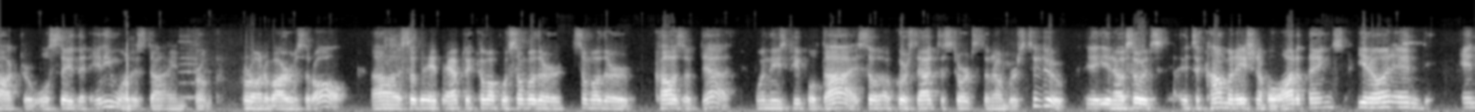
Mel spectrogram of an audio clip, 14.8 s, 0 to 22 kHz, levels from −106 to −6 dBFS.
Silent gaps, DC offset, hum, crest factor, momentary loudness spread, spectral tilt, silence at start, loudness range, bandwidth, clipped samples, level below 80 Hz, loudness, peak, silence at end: none; under 0.1%; none; 14 dB; 10 LU; -6.5 dB/octave; 0 s; 3 LU; 8 kHz; under 0.1%; -48 dBFS; -16 LUFS; -2 dBFS; 0 s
